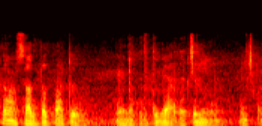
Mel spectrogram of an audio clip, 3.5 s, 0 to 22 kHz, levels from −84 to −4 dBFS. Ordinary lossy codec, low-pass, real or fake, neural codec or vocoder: none; 7.2 kHz; fake; codec, 44.1 kHz, 3.4 kbps, Pupu-Codec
